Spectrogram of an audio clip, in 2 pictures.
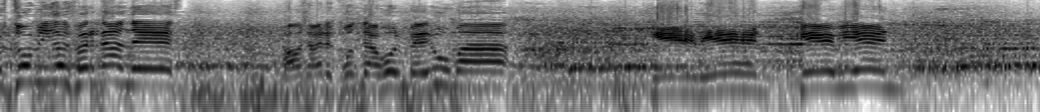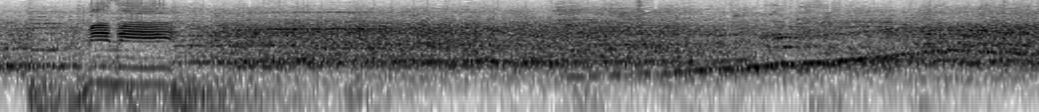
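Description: A large crowd cheers and chants in an echoing indoor arena.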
